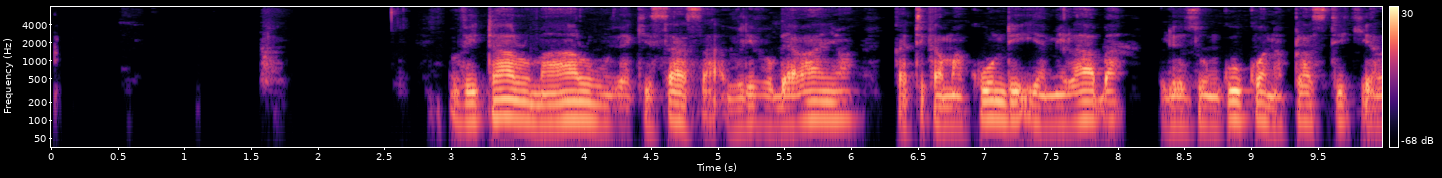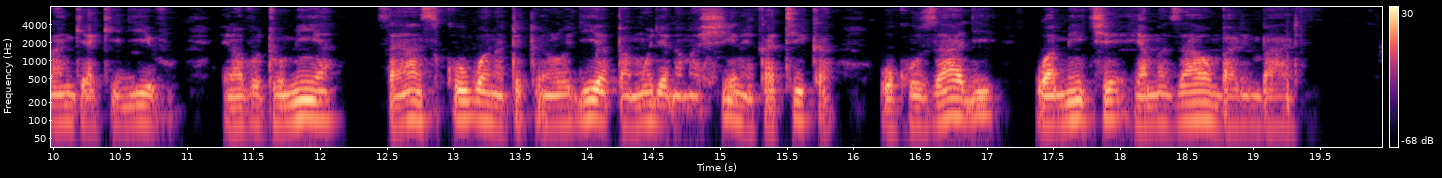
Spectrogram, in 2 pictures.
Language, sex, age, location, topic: Swahili, male, 18-24, Dar es Salaam, agriculture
